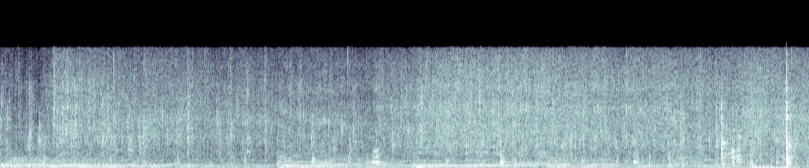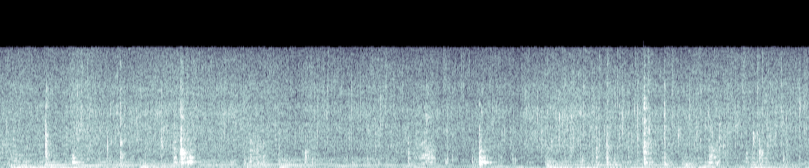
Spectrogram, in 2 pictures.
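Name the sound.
onion frying in oil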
